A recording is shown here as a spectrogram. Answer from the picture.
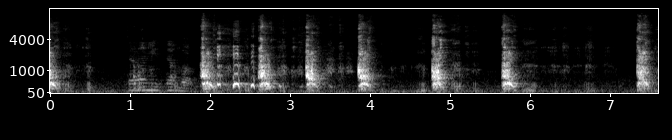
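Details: Dog named Maui testing his big brother's patience: a rapid run of short, rough barks mixed with human voices talking and laughing in a small room.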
